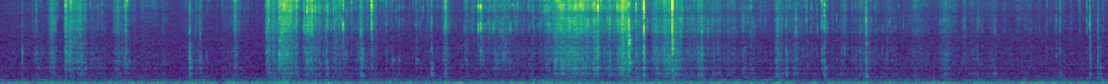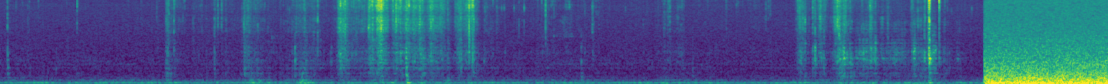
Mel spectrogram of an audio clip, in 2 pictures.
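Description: A small rodent rummaging through dry straw bedding, in irregular bursts of crackling rustle with quiet gaps between them. Near the end the sound switches abruptly to a steady hiss.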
